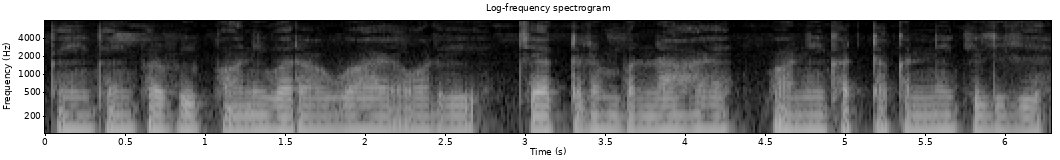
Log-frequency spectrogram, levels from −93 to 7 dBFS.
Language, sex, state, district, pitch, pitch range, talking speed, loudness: Hindi, male, Uttar Pradesh, Hamirpur, 100 Hz, 100-105 Hz, 170 wpm, -33 LUFS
